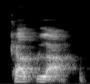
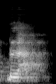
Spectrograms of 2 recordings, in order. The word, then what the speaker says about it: KPLA: Et aujourd'hui, on a le privilège d'accueillir Kapla. Est-ce que j'ai bien prononcé? Alors, Brice, c'est plutôt Plat. C'est vrai que généralement, les Européens, tout le temps, c'est Kapla. Bon, écoute, je le fais finalement.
